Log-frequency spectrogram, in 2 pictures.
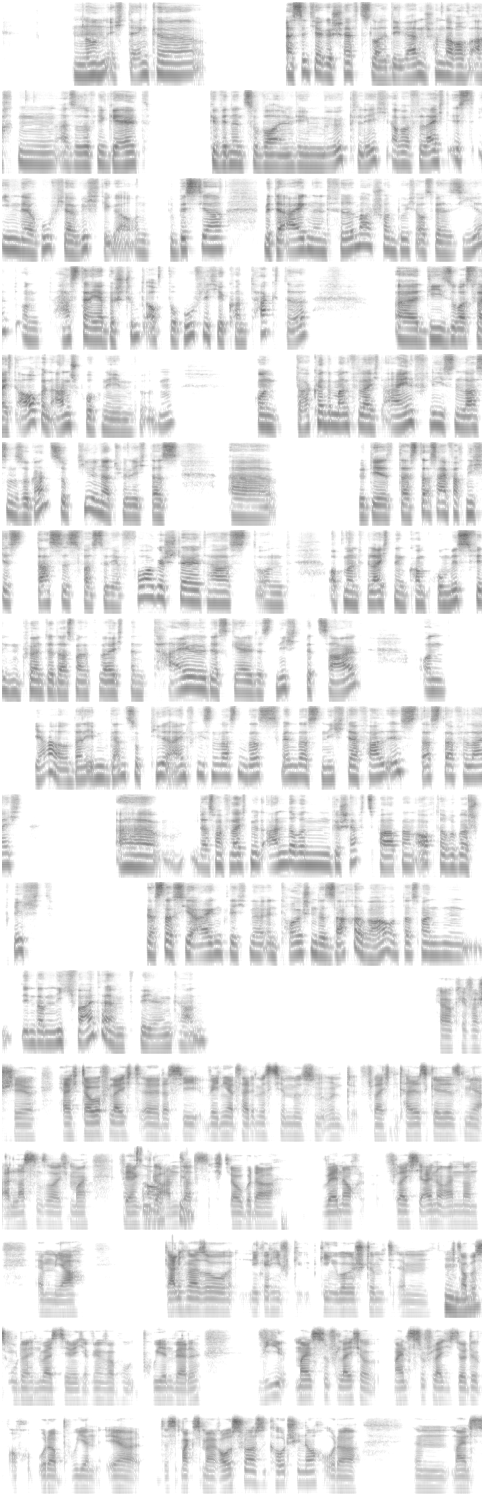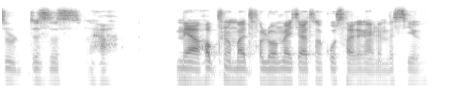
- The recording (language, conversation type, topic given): German, advice, Wie kann ich einen Mentor finden und ihn um Unterstützung bei Karrierefragen bitten?
- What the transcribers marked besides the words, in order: none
